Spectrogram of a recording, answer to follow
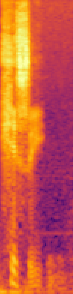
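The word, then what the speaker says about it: Kisi: So, it's called Kissy. K I S I Kissy.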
